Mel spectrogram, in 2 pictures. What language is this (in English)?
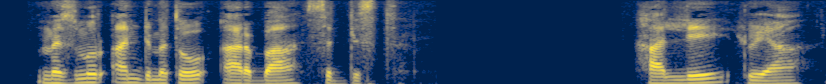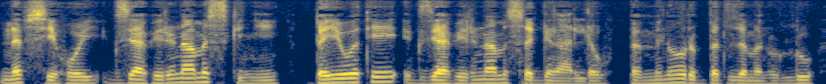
Amharic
